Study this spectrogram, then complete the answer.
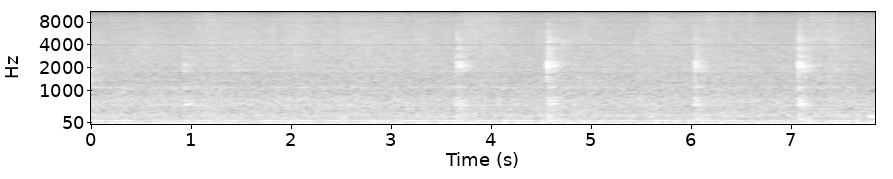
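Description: Small shrimp paste, alamang, sautés in a pan with a steady close sizzle and a few light clinks of a spatula stirring it at irregular intervals, no talking.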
